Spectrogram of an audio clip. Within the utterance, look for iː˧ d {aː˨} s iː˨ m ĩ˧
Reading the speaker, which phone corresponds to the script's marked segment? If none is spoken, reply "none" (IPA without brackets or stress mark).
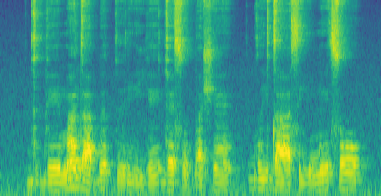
aː˨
